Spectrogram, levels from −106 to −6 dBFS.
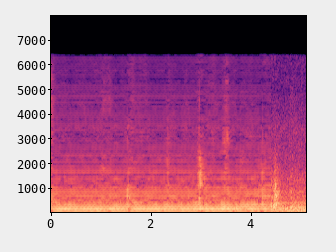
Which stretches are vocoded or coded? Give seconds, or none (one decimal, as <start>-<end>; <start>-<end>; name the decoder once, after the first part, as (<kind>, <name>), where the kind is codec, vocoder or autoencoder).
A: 0.0-4.4 (vocoder, HiFi-GAN)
